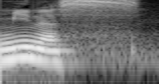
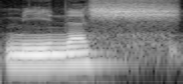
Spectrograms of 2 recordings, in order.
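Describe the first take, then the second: First: The word ends with a plain 's' sound. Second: The word ends with a clear 'sh' sound. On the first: The speaker calls it wrong. "jangan sampai minas" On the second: The speaker calls it right. "di sini harus jelas ya"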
